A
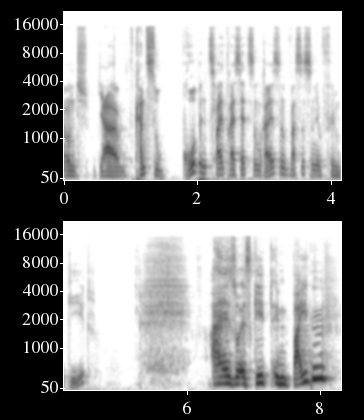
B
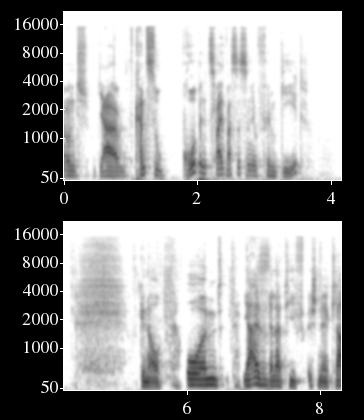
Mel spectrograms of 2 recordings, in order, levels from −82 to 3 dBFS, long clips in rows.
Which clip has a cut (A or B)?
B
